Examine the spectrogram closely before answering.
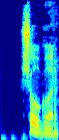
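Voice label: "sogor", Hungarian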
